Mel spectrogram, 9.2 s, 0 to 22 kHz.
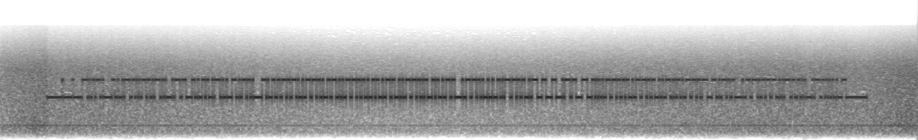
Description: RTTY (75 baud, 850 Hz shift), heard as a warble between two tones, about 1700 Hz centre, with radio static. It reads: PER EXEMPLE, HI HA UNA PLACA BLAVA QUE COMMEMORA LA CASA ON VA NEIXER.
